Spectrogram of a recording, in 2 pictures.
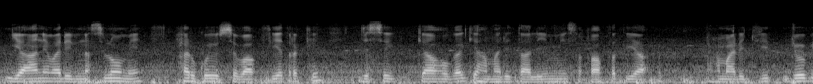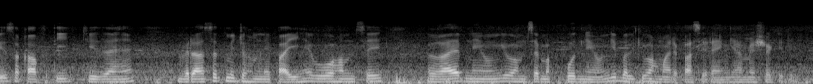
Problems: none marked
